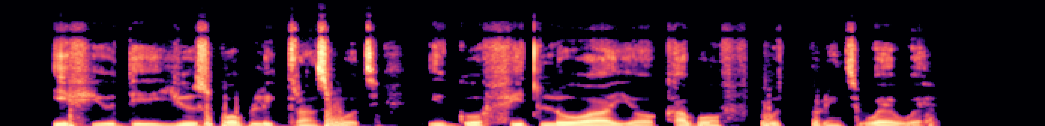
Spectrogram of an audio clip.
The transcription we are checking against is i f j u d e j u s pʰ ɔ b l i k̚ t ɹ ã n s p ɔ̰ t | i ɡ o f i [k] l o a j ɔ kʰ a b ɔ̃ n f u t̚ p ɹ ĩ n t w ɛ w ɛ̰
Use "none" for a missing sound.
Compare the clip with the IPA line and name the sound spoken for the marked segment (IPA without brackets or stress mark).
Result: t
